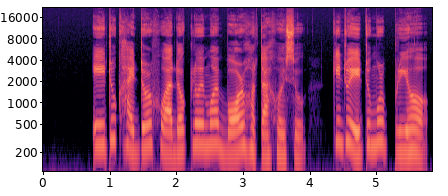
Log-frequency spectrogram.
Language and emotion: Assamese, sad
